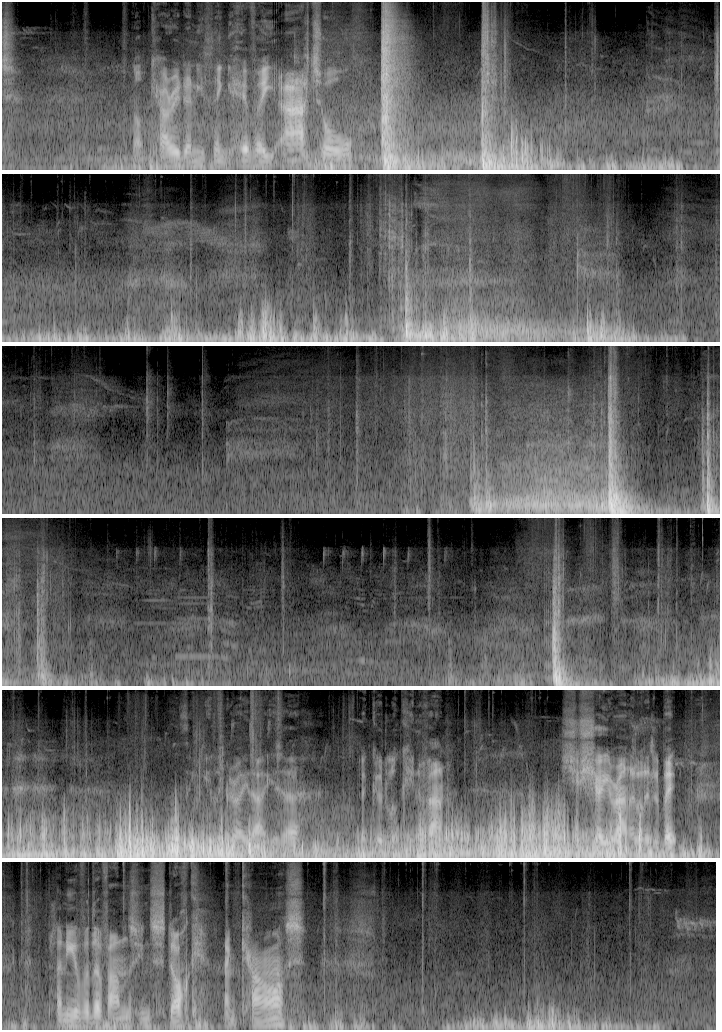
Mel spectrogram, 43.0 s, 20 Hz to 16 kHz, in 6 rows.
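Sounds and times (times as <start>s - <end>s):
door handling and rumbling: 3.8s - 5.2s, 11.0s - 13.1s, 19.0s - 22.2s, 27.0s - 27.3s
van door slamming: 3.8s - 5.2s, 11.1s - 12.6s, 19.0s - 22.1s, 27.0s - 27.4s
sliding door noise: 11.2s - 12.9s, 19.0s - 20.8s.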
